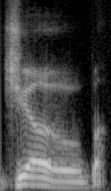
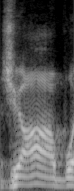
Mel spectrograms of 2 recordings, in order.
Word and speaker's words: Job: You have the patience of, I think it's pronounced Job. I said Job when I was a kid because that's the way it's spelled.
